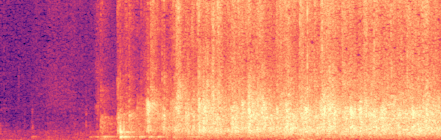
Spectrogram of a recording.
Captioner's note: audience clapping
